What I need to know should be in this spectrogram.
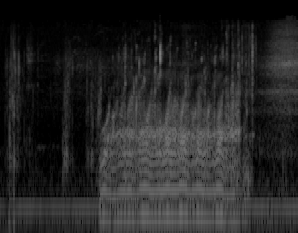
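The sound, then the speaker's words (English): Wine swished and gurgled in the mouth: a wet, bubbling gargle with a low voiced hum running through it for about a second and a half, after a few soft clicks. “Now we'll roll it around on the tongue.”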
